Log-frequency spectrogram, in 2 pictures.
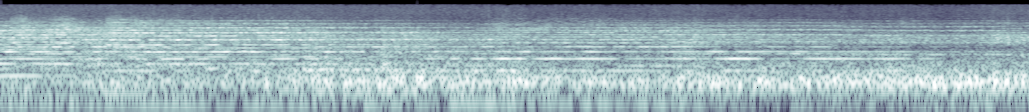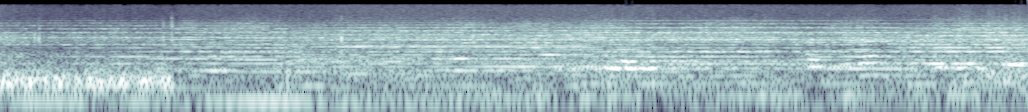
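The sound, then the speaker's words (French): A train at a railway station gives off a steady, loud, full rumble with sustained ringing tones layered on top. The sound continues without a break and eases slightly for a moment partway through. “Le lendemain matin, Cliff raccompagne sa mère à la gare.”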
